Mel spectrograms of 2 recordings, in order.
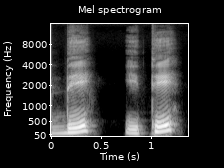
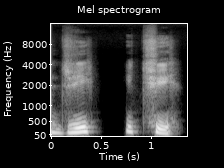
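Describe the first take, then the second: First: The d and t sound plain and hard. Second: The d and t sound like j and ch. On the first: "Nem sempre é" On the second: "às vezes é"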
